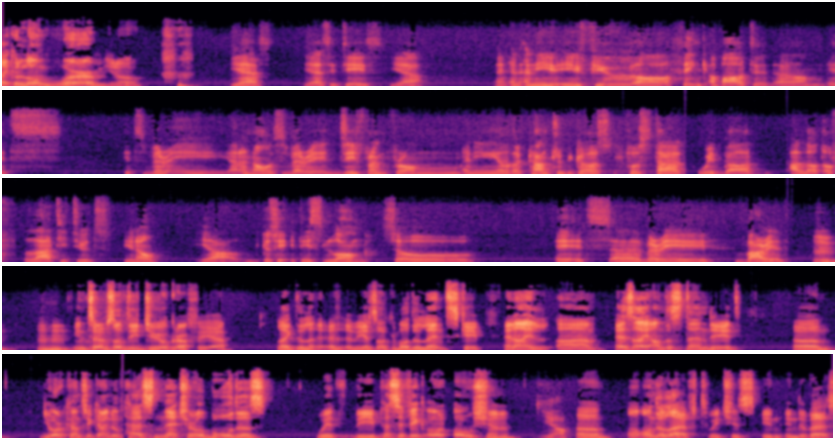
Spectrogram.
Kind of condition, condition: link, video call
